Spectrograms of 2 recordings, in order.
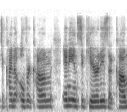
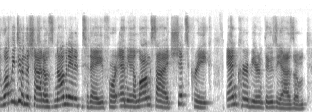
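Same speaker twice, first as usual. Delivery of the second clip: ordinary talk, nothing marked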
